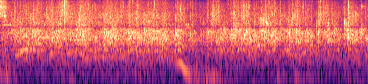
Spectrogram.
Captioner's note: audience applauding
